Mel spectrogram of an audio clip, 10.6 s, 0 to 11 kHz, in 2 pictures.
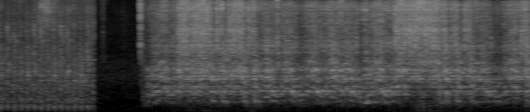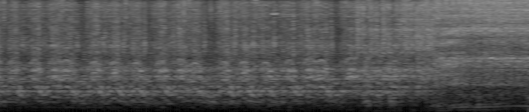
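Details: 1961 Dodge Lancer, first start in 30 years after fixing something rubbing: brief stumble then steady even beat with no knocks; running good.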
